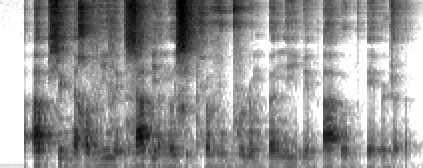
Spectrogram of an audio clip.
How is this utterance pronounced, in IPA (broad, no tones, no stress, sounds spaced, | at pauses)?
ʔ a b ç i ɖ n e χ ʊ v i v e ʔ ɮ a ɓ i ɾ ʊ n ʊ ɕ e b ħ u v u b v u ɳ ʊ m ʔ ə n i ɓ e b ʔ a ʔ ʊ b ʔ e ʔ ɯ ɖ ə ʔ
